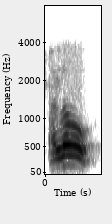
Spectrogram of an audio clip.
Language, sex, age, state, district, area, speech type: Assamese, male, 60+, Assam, Udalguri, rural, conversation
